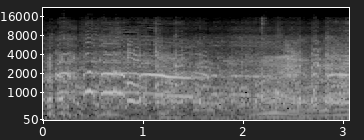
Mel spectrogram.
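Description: Chickens cluck and crow amid a busy background of people chattering, the birds' calls rising repeatedly over the steady hubbub.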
